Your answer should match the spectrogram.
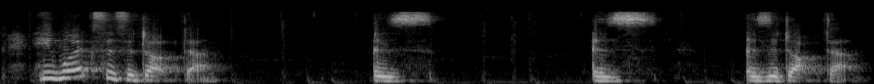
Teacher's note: But it's often unstressed, as. Again, using the schwa for the unstressed sound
